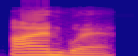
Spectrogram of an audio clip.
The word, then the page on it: ironware: Indian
